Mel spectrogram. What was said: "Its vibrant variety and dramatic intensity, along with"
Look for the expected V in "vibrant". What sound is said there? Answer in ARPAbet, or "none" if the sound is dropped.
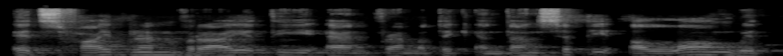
F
